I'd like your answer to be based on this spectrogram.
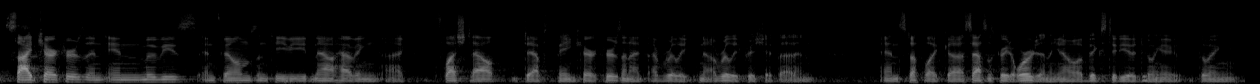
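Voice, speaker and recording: A man in his forties, a game studio founder, talking casually on a panel with lots of fillers and self-deprecating humor. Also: low voice. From born in Sri Lanka, raised in Maryland. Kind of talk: panel discussion.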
